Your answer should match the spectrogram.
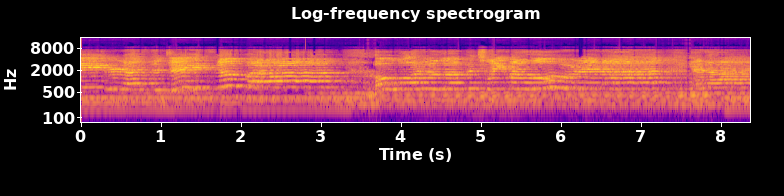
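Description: A woman singing a slow worship song into a microphone through a PA, holding long notes over a sustained low accompaniment that shifts about halfway through.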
